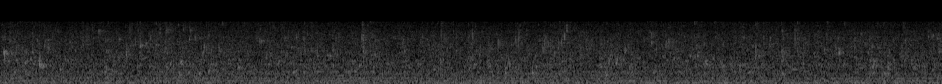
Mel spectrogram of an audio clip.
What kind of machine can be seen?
pump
